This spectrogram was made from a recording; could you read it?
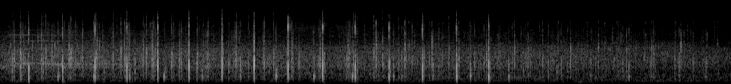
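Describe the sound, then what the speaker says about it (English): Sustained applause from a sizable crowd at a law school commencement, dense clapping at steady volume that gradually thins toward the end, with no voices over it. "Let's give another round of applause to the family and friends gathered here today."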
